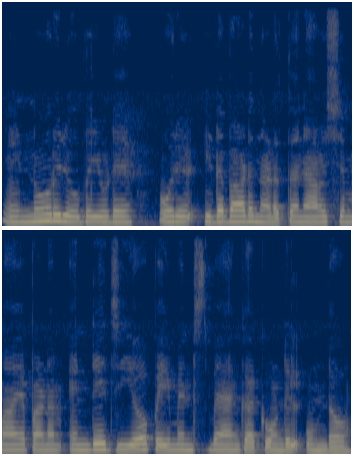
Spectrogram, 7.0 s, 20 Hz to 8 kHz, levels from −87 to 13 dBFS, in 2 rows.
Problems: low volume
